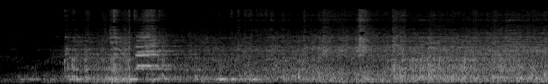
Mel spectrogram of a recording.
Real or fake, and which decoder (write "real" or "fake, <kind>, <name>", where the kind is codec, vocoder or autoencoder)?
fake, vocoder, Vocos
